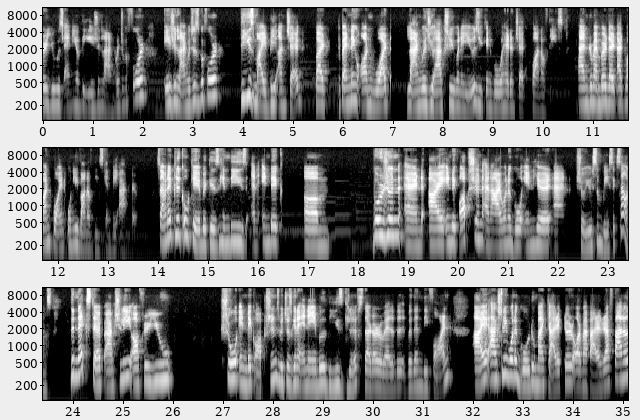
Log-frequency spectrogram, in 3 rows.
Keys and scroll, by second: 16.9 super+Tab, 18.2 super+Tab.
